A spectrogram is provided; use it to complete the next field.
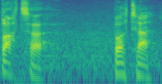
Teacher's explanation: É comum também o T ter um som mais forte, mas em alguns sotaques de Londres, o som do T fica um pouquinho diferente. Ele é um som gutural.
